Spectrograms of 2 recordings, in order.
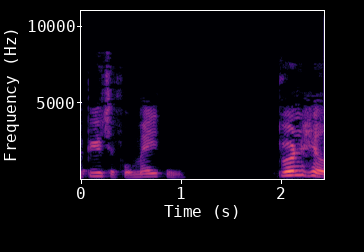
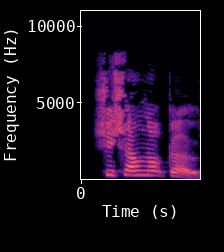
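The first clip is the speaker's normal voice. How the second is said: a higher, louder narrated shout; 6 semitones higher, 4 dB louder than usual. Acted. Frey shields his sister from the giant, shouting. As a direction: proclaim it to protect her. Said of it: "shouted Frey".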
